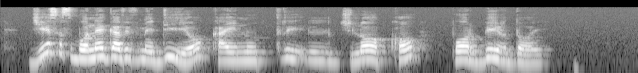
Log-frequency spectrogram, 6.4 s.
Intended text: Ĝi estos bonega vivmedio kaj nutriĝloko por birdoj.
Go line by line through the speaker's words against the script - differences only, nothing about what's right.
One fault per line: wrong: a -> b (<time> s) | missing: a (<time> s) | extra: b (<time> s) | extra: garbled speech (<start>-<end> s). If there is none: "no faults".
wrong: estos -> estas (0.5 s)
